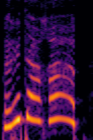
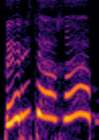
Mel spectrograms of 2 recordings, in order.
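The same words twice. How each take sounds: First: Much higher voiced cry of برید عقب; young woman yelling برید عقب; girl shouting. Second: Second, more desperate cry of برید عقب; girl shouting. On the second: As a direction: repeat برید عقب pitched up further. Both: A narrator's reading. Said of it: "جاسمین فریاد زد".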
